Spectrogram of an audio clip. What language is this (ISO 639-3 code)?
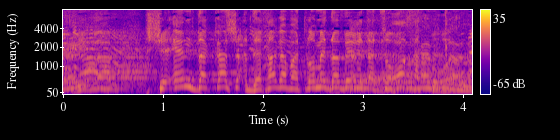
heb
